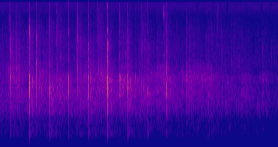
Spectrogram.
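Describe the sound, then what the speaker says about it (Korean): A small group at a church young adults' Sunday service claps, starting with distinct rhythmic claps that soon blur into scattered applause and fade away. "박수로 환영하겠습니다."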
